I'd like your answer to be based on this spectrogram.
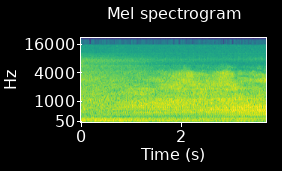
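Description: An aircraft taking off at Newcastle Airport gives a steady, loud engine roar that fills the whole clip without a break, with a broad rushing wash over a low rumble and no voices.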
